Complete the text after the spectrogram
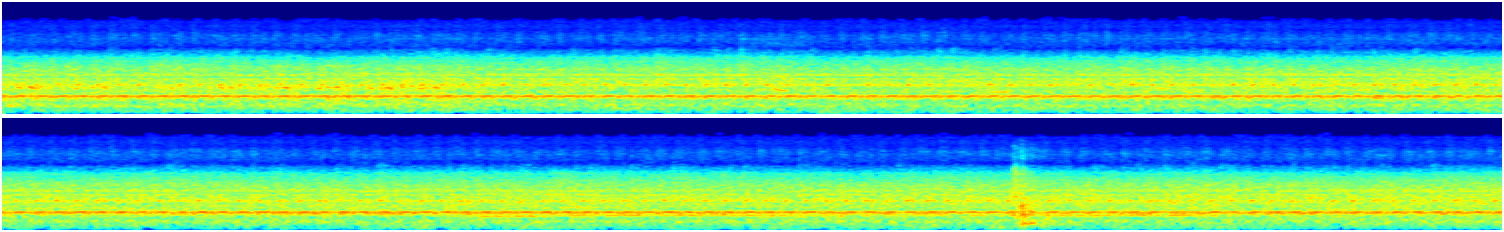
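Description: An electric locomotive hauling a passenger train hums steadily as it approaches.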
